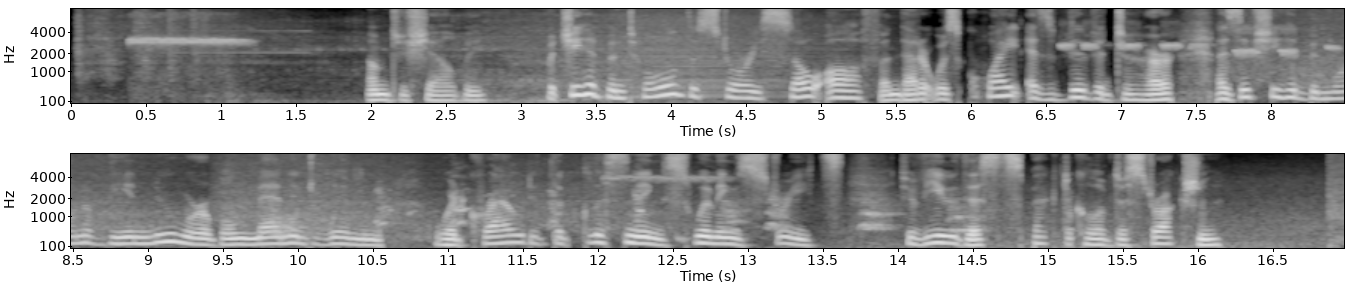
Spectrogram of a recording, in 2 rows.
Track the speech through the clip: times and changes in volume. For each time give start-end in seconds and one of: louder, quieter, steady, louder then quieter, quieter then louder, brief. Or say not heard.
1.9-16.2 steady.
